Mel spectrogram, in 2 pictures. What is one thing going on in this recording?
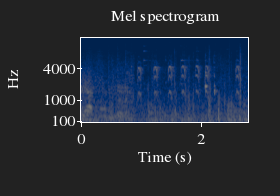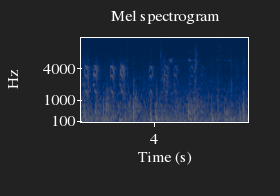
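Footsteps crunch on gravel outside.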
